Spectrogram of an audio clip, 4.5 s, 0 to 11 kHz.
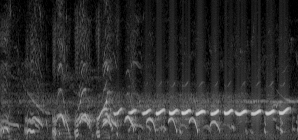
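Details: Chocolate Labrador pups at 24 days old, filmed 8 November 2014: a run of loud arched whimpers repeating roughly twice a second, over a faint wavering high whine from another puppy.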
